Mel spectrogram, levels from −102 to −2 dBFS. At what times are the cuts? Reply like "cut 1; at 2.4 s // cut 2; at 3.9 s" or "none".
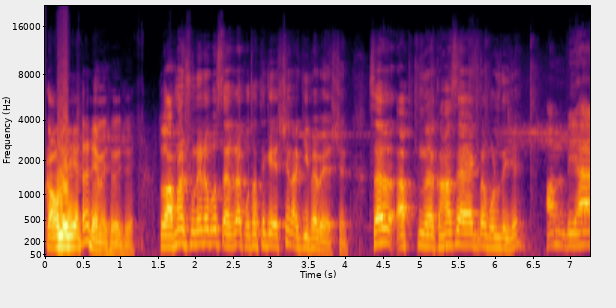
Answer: none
